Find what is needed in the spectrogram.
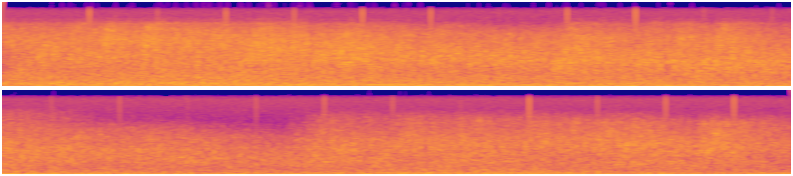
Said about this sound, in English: The Earth is destroyed and Radio Free Cybertron with it.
